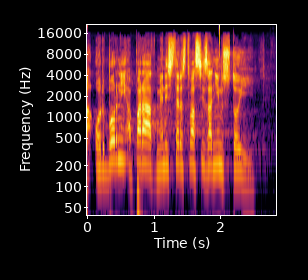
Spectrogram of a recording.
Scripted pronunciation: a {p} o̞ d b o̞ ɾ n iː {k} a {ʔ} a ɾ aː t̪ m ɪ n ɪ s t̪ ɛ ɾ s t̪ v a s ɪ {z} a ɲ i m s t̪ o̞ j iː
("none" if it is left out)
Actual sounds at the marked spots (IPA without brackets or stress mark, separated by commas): ʔ, ʔ, p, z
